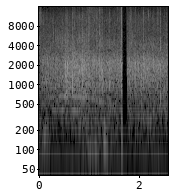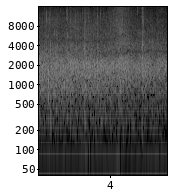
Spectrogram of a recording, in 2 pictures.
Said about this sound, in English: We'll give you a huge round of applause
